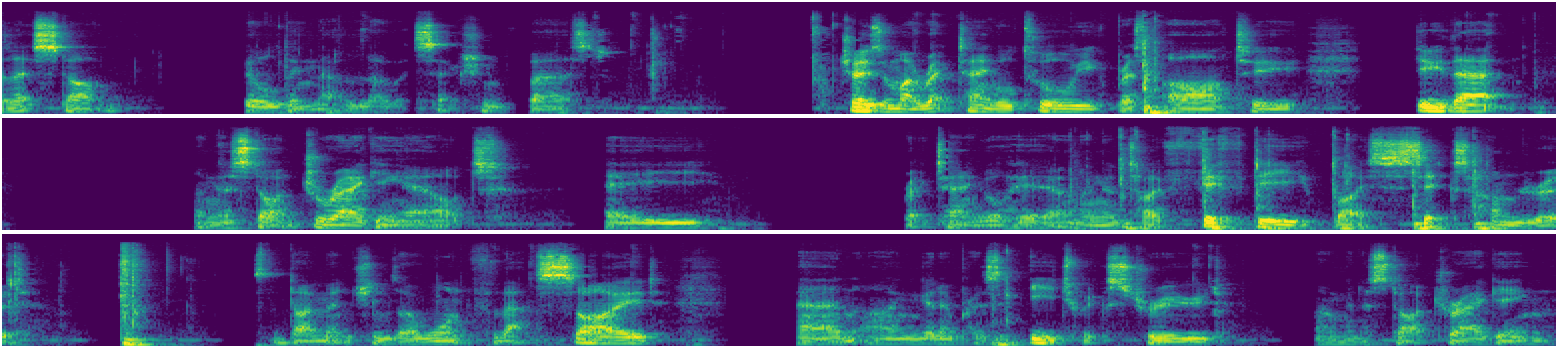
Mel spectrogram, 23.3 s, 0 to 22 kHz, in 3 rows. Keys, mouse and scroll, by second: 0.2-0.7 scroll, 1.2 shift+middle click, 2.0 middle click, 3.2 shift+middle click, 3.6 middle click, 4.7 click, 5.7 r, 7.5 click, 8.1-8.5 drag, 13.4-14.9 typing, 16.2 Return, 17.5 middle click, 17.9 middle click, 18.2 shift+middle click, 18.7 middle click, 18.9 scroll, 20.5 e, 21.6 click.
